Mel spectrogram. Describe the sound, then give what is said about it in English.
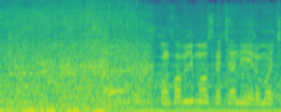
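A Jeep jolts over a bumpy stretch of road at night in grassland, its engine and body producing a loud, rough rumble with low thumps. The rumble then cuts off as the vehicle stops, and a voice speaks afterward. “The Jeep's headlights illuminate the grass ahead. A giraffe runs in the opposite direction. The Jeep drives over a bumpy portion of road and stops.”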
